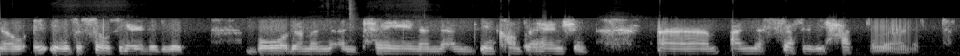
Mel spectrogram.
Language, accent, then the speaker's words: English; Ireland; we're primarily an English-speaking country and have been.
